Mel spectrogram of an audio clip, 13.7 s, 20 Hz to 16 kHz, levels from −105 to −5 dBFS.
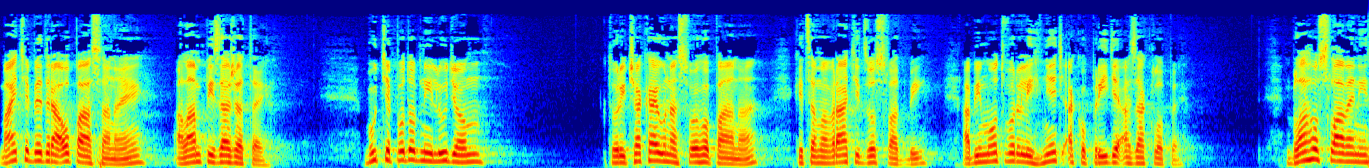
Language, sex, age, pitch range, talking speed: Slovak, male, 30-49, 125-160 Hz, 125 wpm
